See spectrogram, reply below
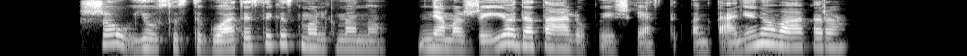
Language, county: Lithuanian, Kaunas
